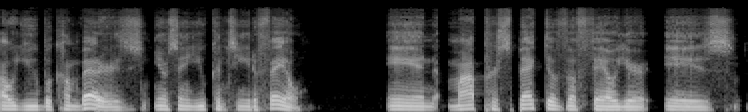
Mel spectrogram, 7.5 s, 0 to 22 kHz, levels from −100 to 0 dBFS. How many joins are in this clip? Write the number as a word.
zero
